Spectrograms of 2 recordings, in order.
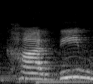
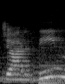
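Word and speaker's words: jardín: जैसे इस वर्ड में इसे खारदीन बुलाया जाएगा, अगर आप इसे जारदीन बोलेंगे तो ये गलत होगा। खारदीन, खारदीन, होता, खारदीन।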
